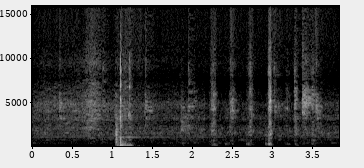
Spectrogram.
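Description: A pencil scratches and taps on a canvas.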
